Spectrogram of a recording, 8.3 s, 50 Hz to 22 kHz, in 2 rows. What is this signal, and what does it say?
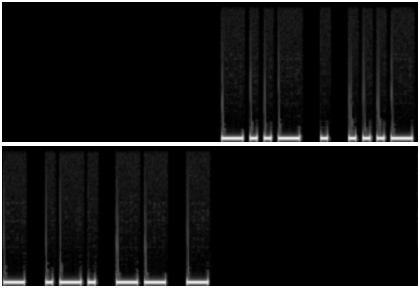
Morse code, heard as a keyed tone, about 17 wpm, 700 Hz. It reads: XE3RMT
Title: DXCC-100 Call Signs - 6 Characters - 17wpm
